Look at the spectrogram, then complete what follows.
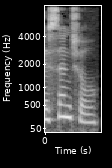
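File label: "Essential", English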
